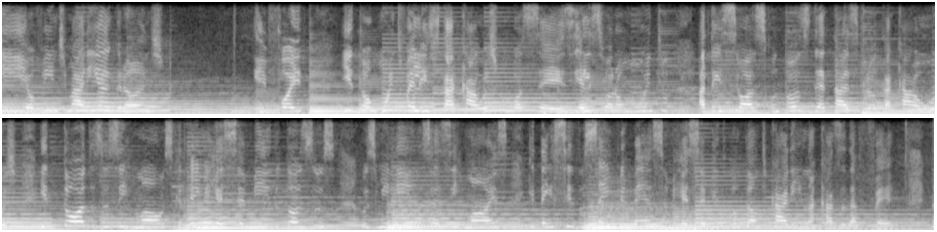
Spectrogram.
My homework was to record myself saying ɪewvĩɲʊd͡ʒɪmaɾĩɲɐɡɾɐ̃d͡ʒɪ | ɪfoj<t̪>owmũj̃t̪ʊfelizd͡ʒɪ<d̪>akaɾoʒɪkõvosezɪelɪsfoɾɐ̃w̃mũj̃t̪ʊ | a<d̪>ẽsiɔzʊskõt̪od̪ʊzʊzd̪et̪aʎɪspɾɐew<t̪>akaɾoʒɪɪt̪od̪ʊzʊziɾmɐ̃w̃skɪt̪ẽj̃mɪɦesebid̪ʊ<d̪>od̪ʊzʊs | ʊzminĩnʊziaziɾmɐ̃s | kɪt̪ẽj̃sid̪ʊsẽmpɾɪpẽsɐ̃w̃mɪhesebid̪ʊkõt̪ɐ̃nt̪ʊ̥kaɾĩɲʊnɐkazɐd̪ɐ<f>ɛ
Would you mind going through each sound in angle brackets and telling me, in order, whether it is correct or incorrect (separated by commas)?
correct, incorrect, incorrect, correct, incorrect, correct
